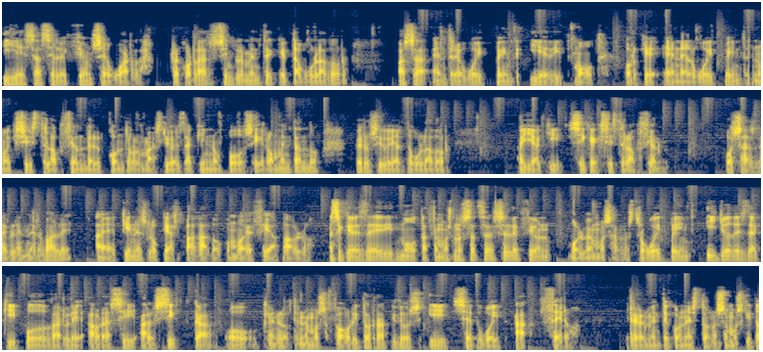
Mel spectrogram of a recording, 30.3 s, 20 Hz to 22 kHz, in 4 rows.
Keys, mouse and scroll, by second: 2.9 Tab, 3.5 Tab, 4.3 Tab, 5.0 Tab, 5.6 Tab, 6.8 Tab, 8.5 ctrl+KP_Add, 8.8 ctrl+KP_Add, 9.4 ctrl+KP_Add, 9.8 ctrl+KP_Add, 10.0 ctrl+KP_Add, 10.4 ctrl+KP_Add, 11.4 Tab, 12.2 ctrl+KP_Add, 12.4 ctrl+KP_Add, 13.1 ctrl+KP_Add, 20.9 Tab, 21.9 middle click, 30.2-30.3 middle drag.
